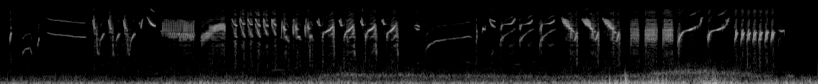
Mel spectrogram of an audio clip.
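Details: Himalayan goldfinch singing in Parachinar, a long lively run of high twitters, upslurred whistles and buzzy trills, delivered almost without pause, with faint low rumble underneath.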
